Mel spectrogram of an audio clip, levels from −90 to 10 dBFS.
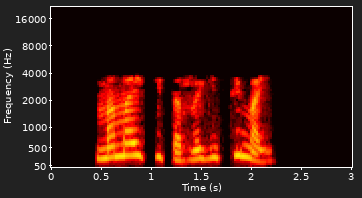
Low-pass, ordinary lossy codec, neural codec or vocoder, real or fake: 3.6 kHz; MP3, 24 kbps; none; real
